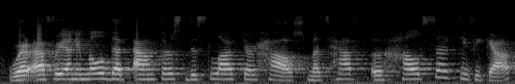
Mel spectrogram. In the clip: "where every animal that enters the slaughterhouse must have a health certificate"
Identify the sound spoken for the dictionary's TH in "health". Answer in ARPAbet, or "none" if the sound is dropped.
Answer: S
